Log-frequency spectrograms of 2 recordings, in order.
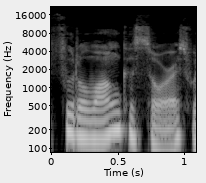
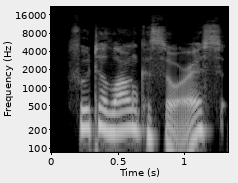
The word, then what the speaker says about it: Futalognkosaurus: So we're just kind of pronouncing it like it's long, even though it's L-O-G-N. – Anyway, Futalongosaurus was a titanosaur sauropod that lived in the late Cretaceous in what is now Argentina, in the Portezuelo Formation.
